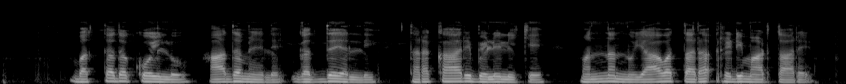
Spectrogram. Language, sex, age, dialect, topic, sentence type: Kannada, male, 18-24, Coastal/Dakshin, agriculture, question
